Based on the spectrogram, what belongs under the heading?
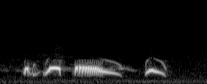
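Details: Loud, clear flock call of a spotted dove with a thổ-style voice: a single low cooing phrase of two quick notes, a long drawn-out coo and a brief falling final coo, with little background noise.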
